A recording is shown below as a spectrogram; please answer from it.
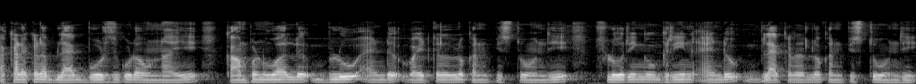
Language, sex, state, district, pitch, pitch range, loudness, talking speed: Telugu, male, Andhra Pradesh, Visakhapatnam, 110 Hz, 105-115 Hz, -18 LUFS, 150 wpm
